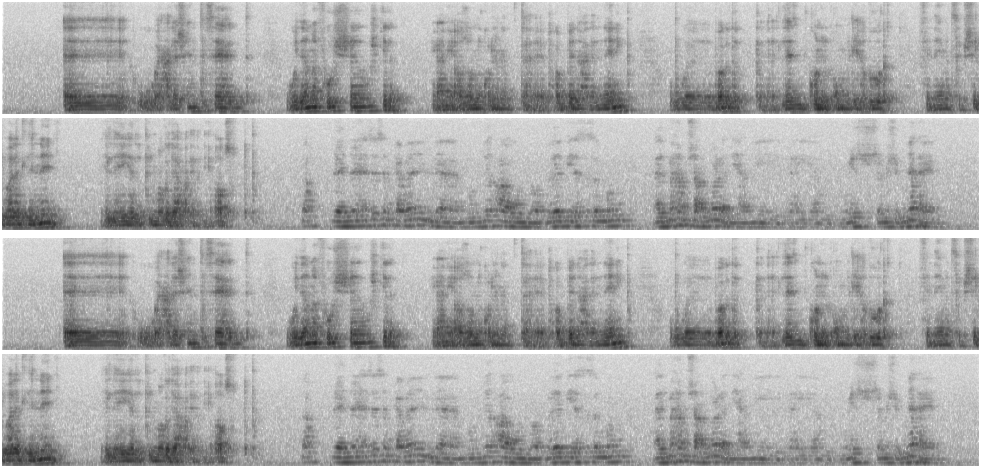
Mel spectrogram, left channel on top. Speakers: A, on the right (about 55°); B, on the right (about 20°).
A: آه، وعلشان تساعد وده ما فيهوش آه، مشكلة يعني أظن كلنا ات- اتربينا على الناني وبرضك آه، لازم يكون الأم ليها دور في إن هي ما تسيبش الولد للناني اللي هي المرضعة يعني أقصد
B: صح لان اساسا كمان المرضعه والمربيه دي اساسا برضو قلبها مش على الولد يعني هي مش مش ابنها يعني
